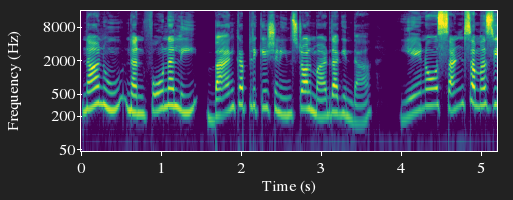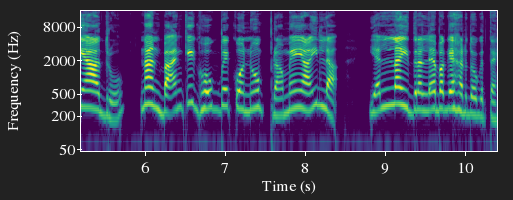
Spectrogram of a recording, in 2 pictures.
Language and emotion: Kannada, happy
